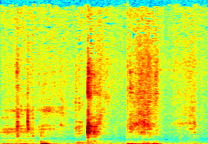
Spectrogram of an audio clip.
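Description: Near silence with a few faint clicks and light knocks as a mountain bike is shifted into place in a car boot.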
